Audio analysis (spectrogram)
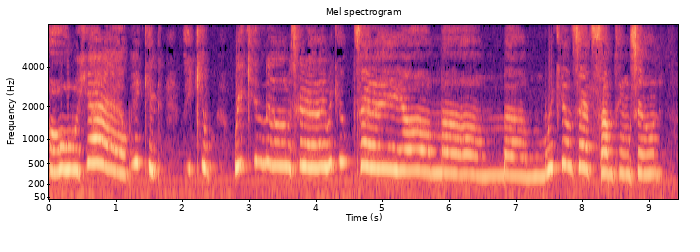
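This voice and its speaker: Extremely high, put-on character voice at a very slow pace. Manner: polite, hesitant.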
